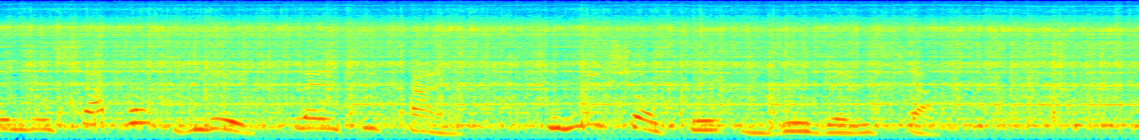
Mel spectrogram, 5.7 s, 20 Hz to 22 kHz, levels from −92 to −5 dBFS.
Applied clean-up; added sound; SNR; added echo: none; Domestic sounds, home sounds; -4 dB; none.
